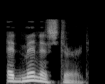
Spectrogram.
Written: administered

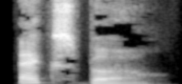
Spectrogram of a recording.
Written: Expo

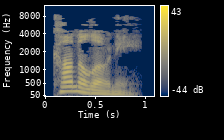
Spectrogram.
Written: caneloni

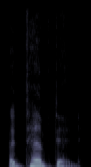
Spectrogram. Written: attempted

